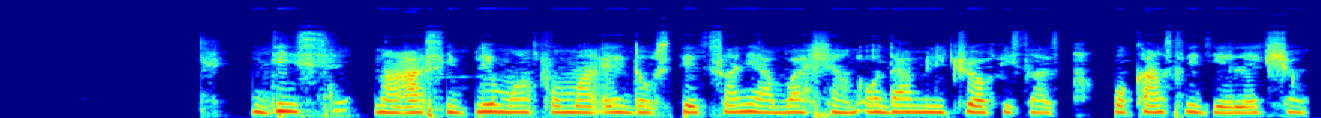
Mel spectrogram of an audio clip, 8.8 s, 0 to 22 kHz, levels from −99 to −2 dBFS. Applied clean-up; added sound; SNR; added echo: none; none; none; none.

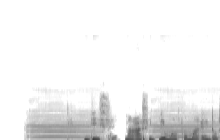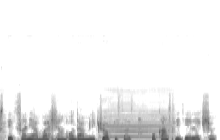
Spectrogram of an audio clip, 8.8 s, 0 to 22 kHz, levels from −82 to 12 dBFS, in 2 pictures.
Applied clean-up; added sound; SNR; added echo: none; Livestock, farm animals, working animals; 17 dB; none.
